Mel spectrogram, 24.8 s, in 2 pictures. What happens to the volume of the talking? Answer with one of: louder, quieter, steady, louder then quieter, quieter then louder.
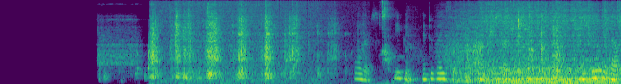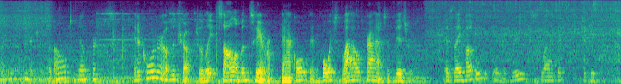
louder then quieter.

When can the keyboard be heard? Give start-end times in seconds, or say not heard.
not heard.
